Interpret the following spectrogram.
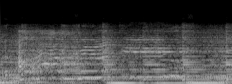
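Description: Live piano music with a male voice singing over it, sustained chords and bass notes ringing.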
